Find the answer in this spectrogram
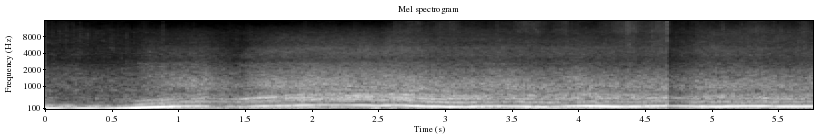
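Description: Jeep Cherokee XJ engine under hard throttle off-road: it revs up about a second in, dips briefly near the middle, then holds at high revs with a slight rise and fall.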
